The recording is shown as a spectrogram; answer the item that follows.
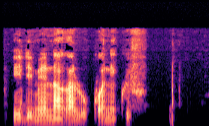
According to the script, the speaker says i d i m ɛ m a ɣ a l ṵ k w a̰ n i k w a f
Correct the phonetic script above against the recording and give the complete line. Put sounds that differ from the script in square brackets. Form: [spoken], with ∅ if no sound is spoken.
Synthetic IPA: i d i m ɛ [n] a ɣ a l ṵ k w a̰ n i k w [i] f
